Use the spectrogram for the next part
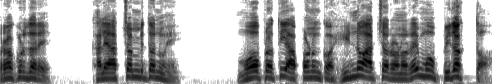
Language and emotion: Odia, angry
